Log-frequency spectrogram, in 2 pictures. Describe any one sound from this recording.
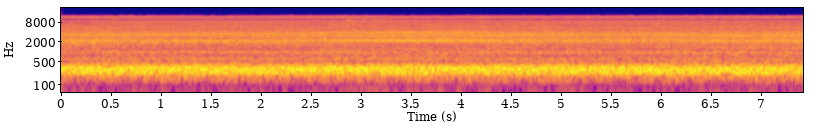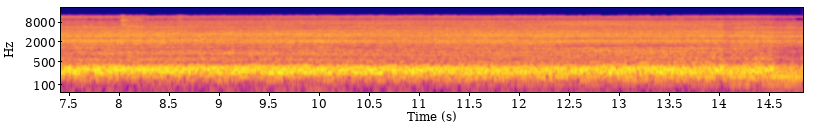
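A harsh electronic noise drone roars steadily through a loudspeaker.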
